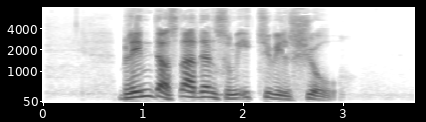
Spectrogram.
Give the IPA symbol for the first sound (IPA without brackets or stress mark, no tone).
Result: b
